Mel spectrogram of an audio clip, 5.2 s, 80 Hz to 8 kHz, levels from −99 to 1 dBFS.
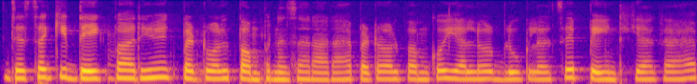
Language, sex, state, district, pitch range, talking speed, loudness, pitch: Hindi, female, Bihar, Katihar, 205-230 Hz, 295 wpm, -18 LUFS, 215 Hz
